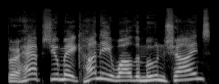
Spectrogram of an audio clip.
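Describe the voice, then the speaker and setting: A man voicing an enigmatic storybook gentleman who needles politely in an arch, probing way. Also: sits high, animated, a little fast, no echo, studio quality, voice pushed up. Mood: needling.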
